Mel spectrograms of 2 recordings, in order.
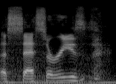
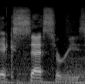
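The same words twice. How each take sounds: First: Accessories is said in an imitated, unusual pronunciation. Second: Accessories is said in the ordinary standard pronunciation. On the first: This is how someone else says it. "he says accessories" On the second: This is the usual way to say it. "He doesn't say accessories"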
